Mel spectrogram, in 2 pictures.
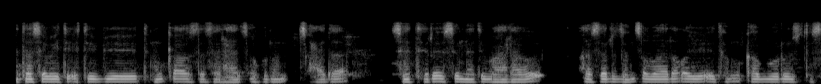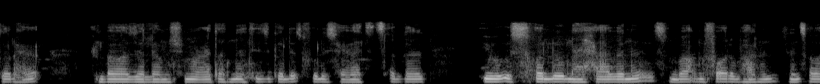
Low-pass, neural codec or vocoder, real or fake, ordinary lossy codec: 7.2 kHz; none; real; Opus, 16 kbps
